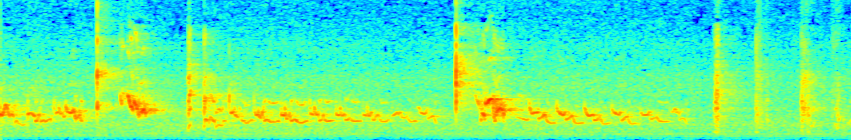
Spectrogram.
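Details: Tame pet budgies giving a busy stream of quick chirps and trilled warbles, notes repeated in fast runs, with occasional sharp clicks and a low constant hum in the room.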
